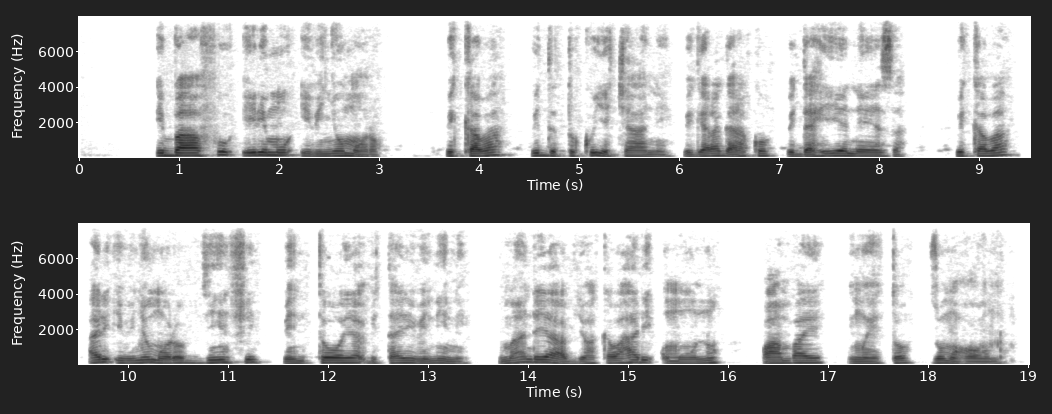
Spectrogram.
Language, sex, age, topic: Kinyarwanda, male, 25-35, agriculture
